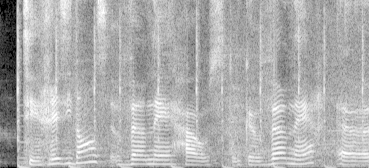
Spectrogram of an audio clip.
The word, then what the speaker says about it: Werner: résidence Werner house donc Werner ça s'écrit avec W mais ça se prononce comme un V donc Werner house pourquoi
